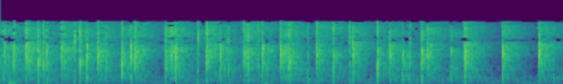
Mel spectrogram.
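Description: A small group of people clapping steadily in congratulation, a rapid stream of sharp hand claps sustained throughout with no voices.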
